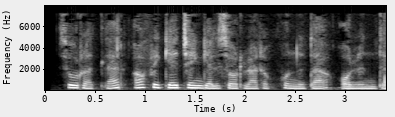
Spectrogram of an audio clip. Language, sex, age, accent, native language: Uzbek, female, 19-29, Namangan, Uzbek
